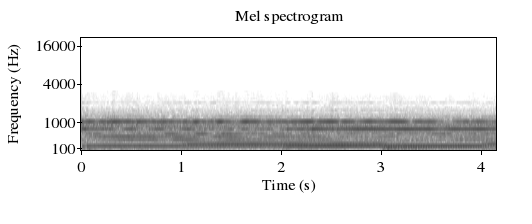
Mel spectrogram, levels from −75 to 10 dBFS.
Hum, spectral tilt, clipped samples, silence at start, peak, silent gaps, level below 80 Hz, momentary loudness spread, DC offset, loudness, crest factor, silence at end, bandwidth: none; -11.5 dB/octave; under 0.1%; 0 s; -8 dBFS; none; -54 dBFS; 3 LU; under 0.1%; -19 LUFS; 12 dB; 0 s; 3 kHz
